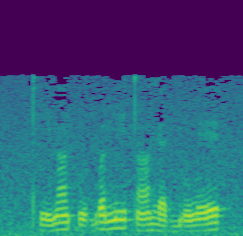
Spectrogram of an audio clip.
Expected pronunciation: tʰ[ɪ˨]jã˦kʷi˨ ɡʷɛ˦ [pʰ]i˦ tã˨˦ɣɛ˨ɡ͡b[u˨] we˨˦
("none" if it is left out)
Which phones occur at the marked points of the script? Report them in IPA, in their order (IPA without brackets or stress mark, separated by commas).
i˨, m, u˨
